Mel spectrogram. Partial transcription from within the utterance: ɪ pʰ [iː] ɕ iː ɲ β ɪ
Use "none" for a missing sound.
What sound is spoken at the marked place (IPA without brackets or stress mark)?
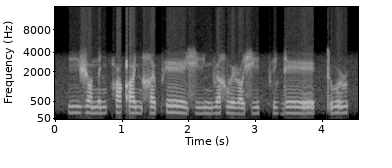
eː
